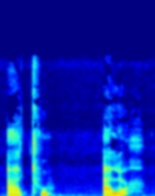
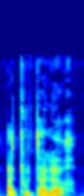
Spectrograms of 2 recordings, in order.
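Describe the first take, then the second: First: The T of tout is silent, with no linking. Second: The T of tout links to the next vowel. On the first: The speaker calls it wrong. "et non à tout à l'heure" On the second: The speaker calls it right. "on va dire à tout à l'heure"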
